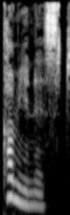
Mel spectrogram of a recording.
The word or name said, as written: Communist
